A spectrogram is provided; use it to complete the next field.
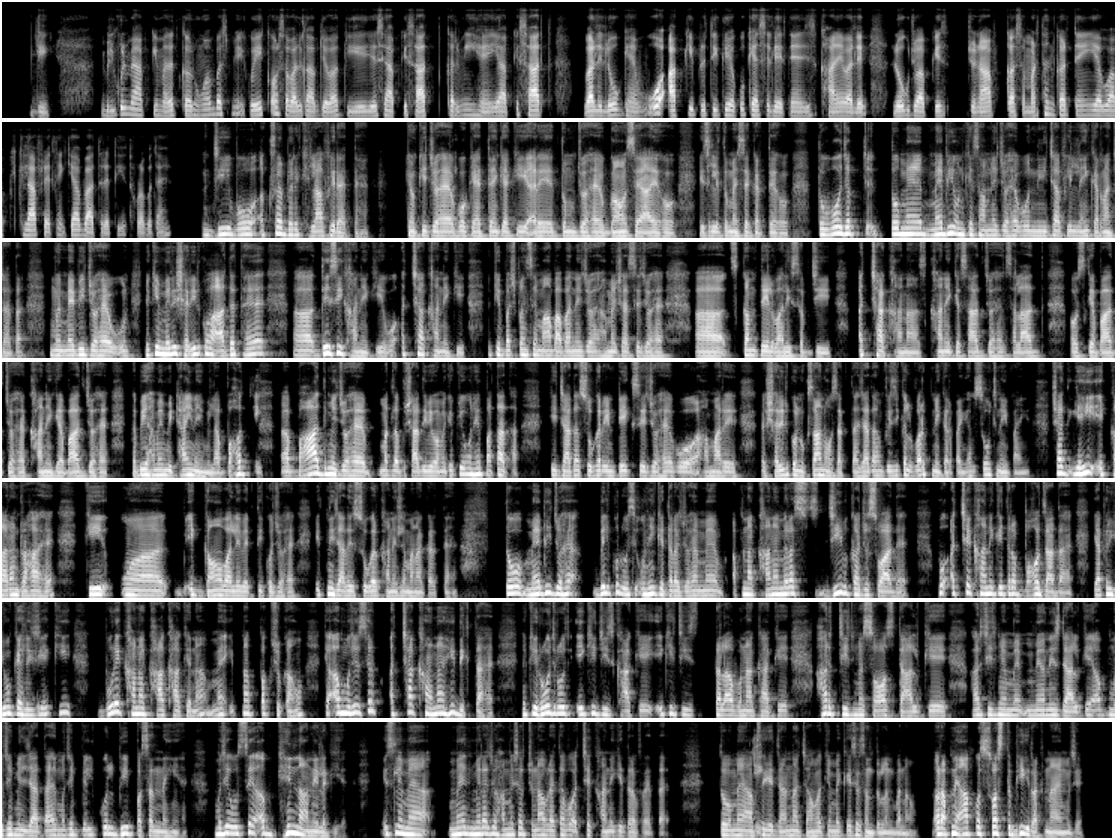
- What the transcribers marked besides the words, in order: in English: "फ़ील"; in English: "शुगर इंटेक"; in English: "फ़िज़िकल वर्क"; in English: "शुगर"
- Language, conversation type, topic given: Hindi, advice, सामाजिक भोजन के दौरान मैं संतुलन कैसे बनाए रखूँ और स्वस्थ कैसे रहूँ?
